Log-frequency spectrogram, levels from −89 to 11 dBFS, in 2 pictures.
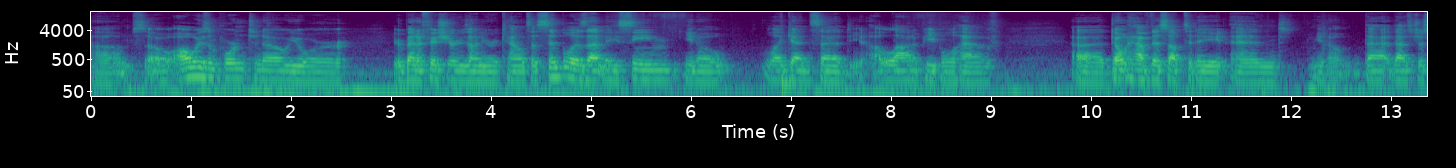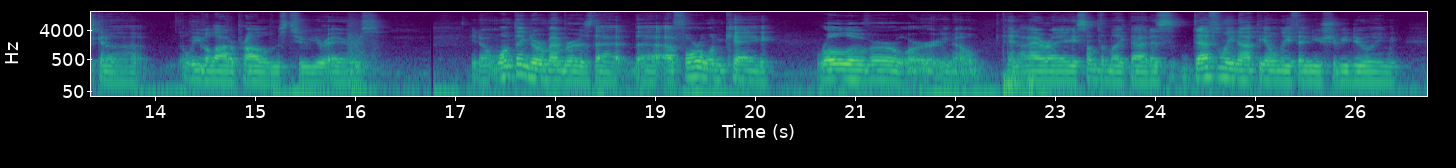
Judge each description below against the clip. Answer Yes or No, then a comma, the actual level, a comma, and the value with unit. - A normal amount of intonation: No, narrow, 1.9 semitones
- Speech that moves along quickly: No, average, 185 wpm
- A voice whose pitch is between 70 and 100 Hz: No, low, 110 Hz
